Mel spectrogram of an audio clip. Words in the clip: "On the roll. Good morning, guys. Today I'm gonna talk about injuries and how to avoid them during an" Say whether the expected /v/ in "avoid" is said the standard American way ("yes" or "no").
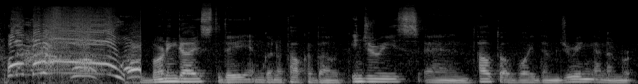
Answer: yes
